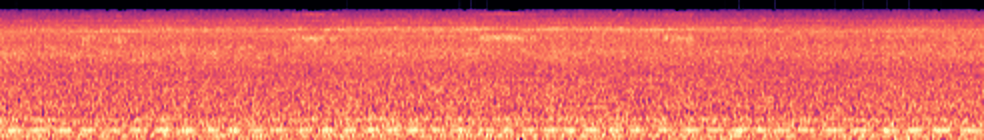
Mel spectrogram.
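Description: Propeller aircraft engine running at a steady speed, heard from on board: a constant droning hum under a heavy, even rush of air noise.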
